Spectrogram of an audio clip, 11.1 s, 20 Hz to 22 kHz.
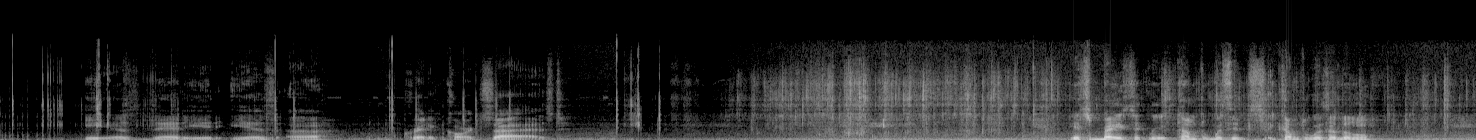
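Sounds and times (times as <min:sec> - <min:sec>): plastic bag crinkling: 0:05.0 - 0:11.0.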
